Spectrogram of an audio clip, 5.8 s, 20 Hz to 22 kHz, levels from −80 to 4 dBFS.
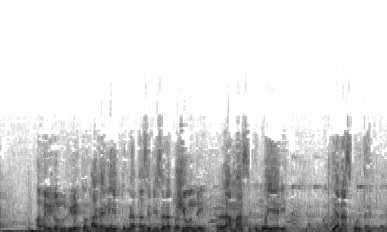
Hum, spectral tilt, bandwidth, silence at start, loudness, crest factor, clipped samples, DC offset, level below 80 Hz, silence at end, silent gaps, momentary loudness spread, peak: none; -5 dB/octave; 11 kHz; 0 s; -12 LUFS; 12 dB; under 0.1%; under 0.1%; -20 dBFS; 0 s; none; 8 LU; 0 dBFS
